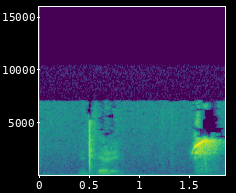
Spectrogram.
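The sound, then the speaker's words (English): A person gives one short, sharp whistle as a signal, loud, rising slightly in pitch. Just before it come a brief click and a low murmur of a voice. “When you've finished and got your money, you whistle and these gentlemen.”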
